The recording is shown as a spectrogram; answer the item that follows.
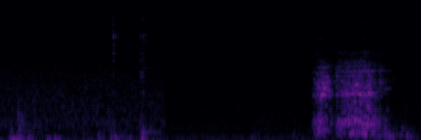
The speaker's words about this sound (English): There we go. Got it out. I have a cough.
